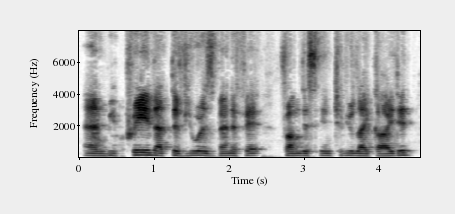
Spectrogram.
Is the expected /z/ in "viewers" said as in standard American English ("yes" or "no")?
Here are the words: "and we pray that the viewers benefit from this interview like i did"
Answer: yes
